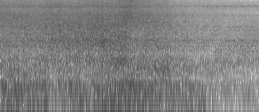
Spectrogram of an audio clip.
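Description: A train rushes past close by with a loud roar.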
